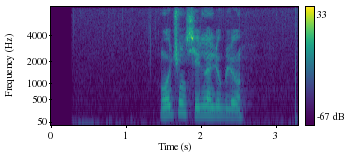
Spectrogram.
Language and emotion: Russian, neutral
